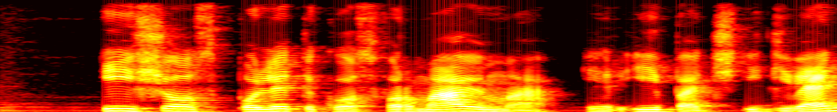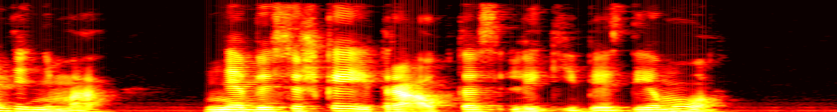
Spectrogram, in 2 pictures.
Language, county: Lithuanian, Kaunas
